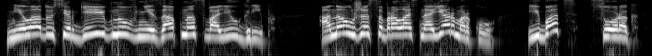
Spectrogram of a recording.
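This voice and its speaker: A woman reading the part of a pushy, loud male publisher who barks orders and hustles a crowd. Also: high voice, animated, normal speed, dry recording, clean studio sound. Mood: hustling. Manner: barking, hectoring, impatient.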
